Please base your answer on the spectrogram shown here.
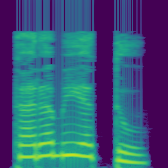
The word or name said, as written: ತರ್ಬಿಯತ್ತು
